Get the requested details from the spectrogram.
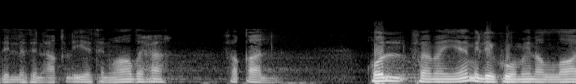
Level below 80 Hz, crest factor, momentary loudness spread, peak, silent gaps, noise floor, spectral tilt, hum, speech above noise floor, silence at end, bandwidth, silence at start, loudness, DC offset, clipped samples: -44 dBFS; 14 dB; 12 LU; 0 dBFS; none; -47 dBFS; -11 dB/octave; none; 33 dB; 0 s; 5.4 kHz; 0 s; -14 LUFS; under 0.1%; 0.3%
